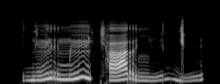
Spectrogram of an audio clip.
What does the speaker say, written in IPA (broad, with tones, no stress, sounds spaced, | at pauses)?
d ĩ˨˦ r m ĩ˧˥˧ cʰ a˨˦ r ʎ i̤˨˦ d ɟ i̤˨˦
